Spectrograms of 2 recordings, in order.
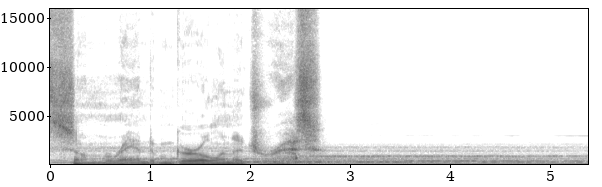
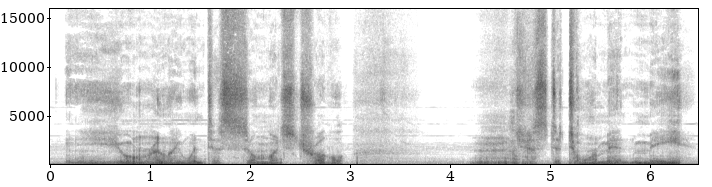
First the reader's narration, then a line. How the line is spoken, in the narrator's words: I asked hoarsely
